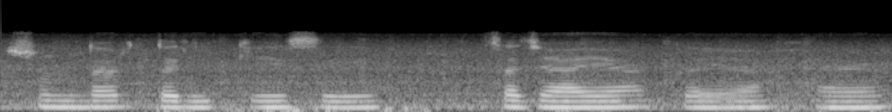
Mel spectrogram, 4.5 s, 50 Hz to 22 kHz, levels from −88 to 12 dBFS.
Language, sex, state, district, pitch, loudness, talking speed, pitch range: Hindi, female, Bihar, Kaimur, 185 Hz, -14 LUFS, 80 wpm, 180-190 Hz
